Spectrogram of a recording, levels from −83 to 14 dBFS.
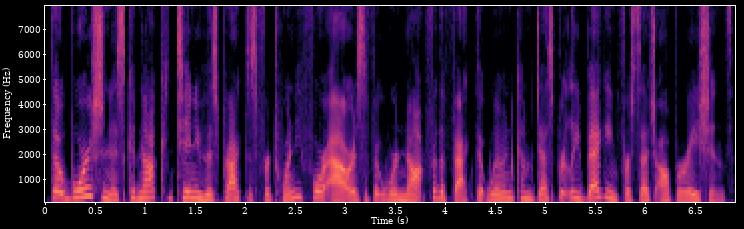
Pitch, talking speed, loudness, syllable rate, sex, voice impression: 230 Hz, 225 wpm, -19 LUFS, 6.5 syllables/s, female, feminine, slightly adult-like, slightly clear, slightly cute, slightly calm, friendly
